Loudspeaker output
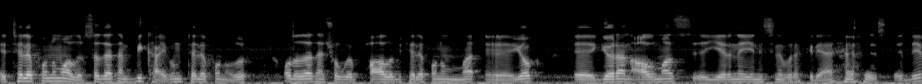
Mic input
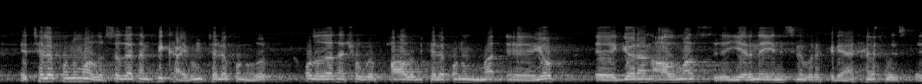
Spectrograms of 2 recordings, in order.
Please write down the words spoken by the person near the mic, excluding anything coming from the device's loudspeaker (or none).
none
